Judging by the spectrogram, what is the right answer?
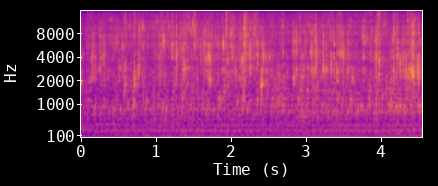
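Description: Cheese curds, dropped about six at a time, fry in hot oil for true Wisconsin fried cheese curds, giving a steady, even hiss and crackle of bubbling oil with scattered small pops, close and constant throughout.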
